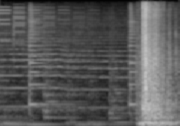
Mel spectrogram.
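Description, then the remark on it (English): A few light knocks give way to one heavy thunk as something strikes a metal console fitted with a scanner hard enough to dent it, the impact ringing briefly. No voices. “Another dent appeared in the console.”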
